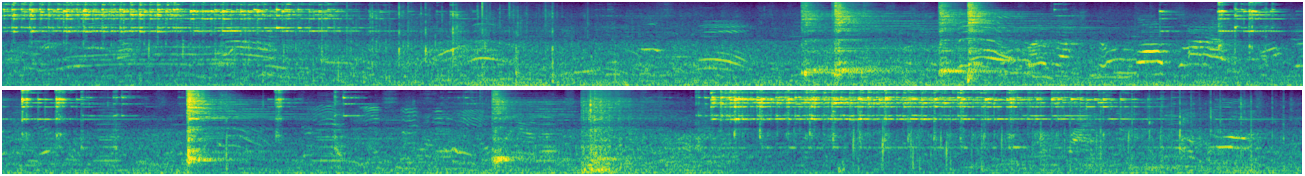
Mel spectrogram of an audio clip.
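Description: Handbells ring in bright, jingling bursts.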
